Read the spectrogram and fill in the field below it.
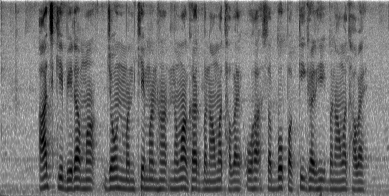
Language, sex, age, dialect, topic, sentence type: Chhattisgarhi, male, 18-24, Western/Budati/Khatahi, banking, statement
